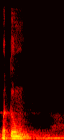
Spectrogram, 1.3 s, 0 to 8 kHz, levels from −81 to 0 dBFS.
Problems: constant background noise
